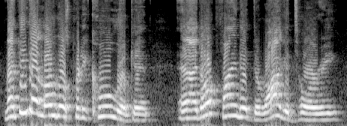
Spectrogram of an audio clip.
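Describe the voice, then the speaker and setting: A man's voice: very high-pitched, sing-song, normal speed, rough recording. A man co-hosting a podcast, in crude, joking casual banter, laughing often. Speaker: podcast co-host.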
